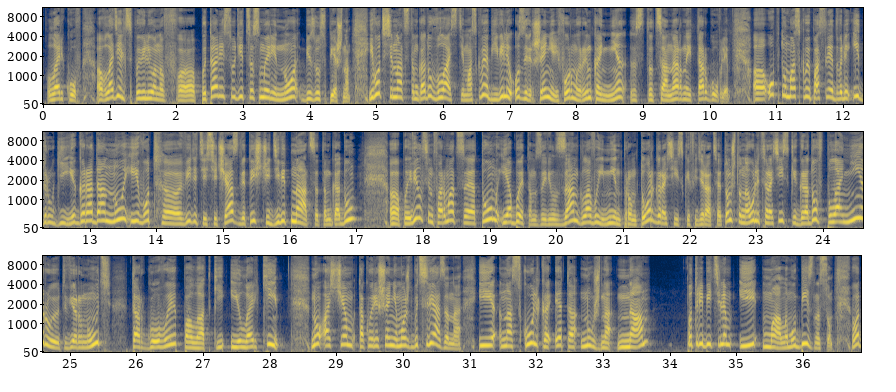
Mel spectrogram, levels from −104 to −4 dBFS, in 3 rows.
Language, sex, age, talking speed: Russian, female, 20-39, 135 wpm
